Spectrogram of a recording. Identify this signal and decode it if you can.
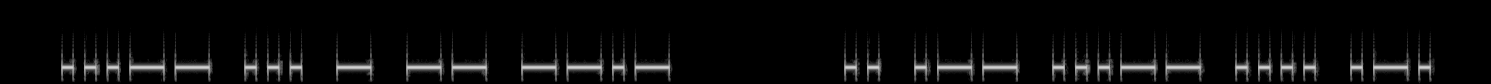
Morse code, heard as a keyed tone, about 10 wpm, 800 Hz. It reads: 3STMQ IW3HR
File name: LEZIONI / 4 Q1S3 10wpm 2427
